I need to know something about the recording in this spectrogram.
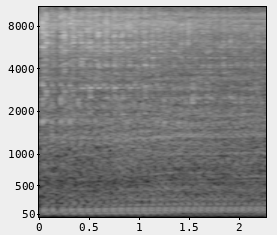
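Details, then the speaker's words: Ditch Witch 1820 trencher after carburetor cleaning, just started on choke: a steady, even pulsing beat with no misses or stumbles, running normally. "We can push our choke in a little bit to let the uh gas running great with no choke. And this is our gas throttle. So completely idle now."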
